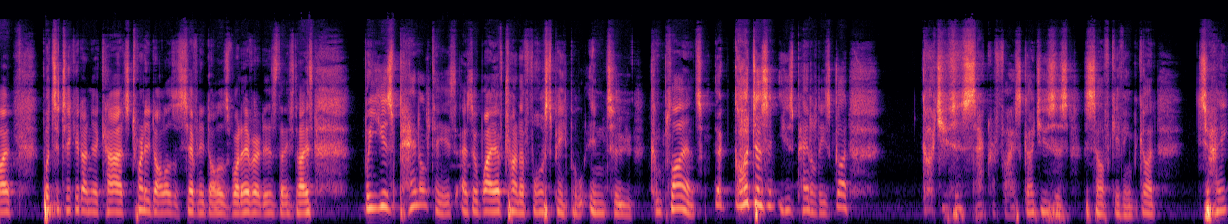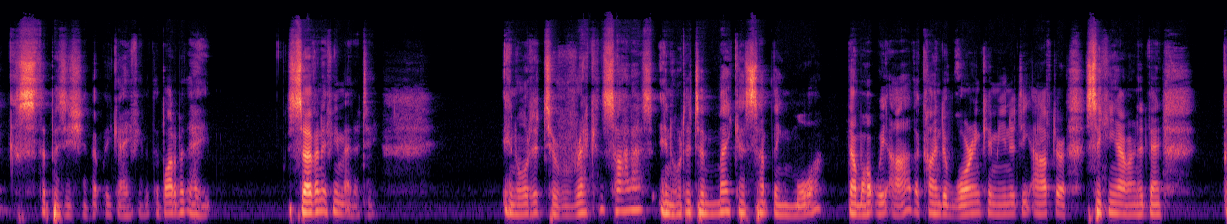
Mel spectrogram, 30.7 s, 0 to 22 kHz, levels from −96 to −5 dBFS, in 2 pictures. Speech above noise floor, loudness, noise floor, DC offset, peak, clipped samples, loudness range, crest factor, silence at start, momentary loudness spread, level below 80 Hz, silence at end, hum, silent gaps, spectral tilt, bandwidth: 46 dB; -26 LUFS; -74 dBFS; under 0.1%; -4 dBFS; under 0.1%; 7 LU; 24 dB; 0 s; 17 LU; -60 dBFS; 0 s; none; none; -2.5 dB/octave; 17 kHz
